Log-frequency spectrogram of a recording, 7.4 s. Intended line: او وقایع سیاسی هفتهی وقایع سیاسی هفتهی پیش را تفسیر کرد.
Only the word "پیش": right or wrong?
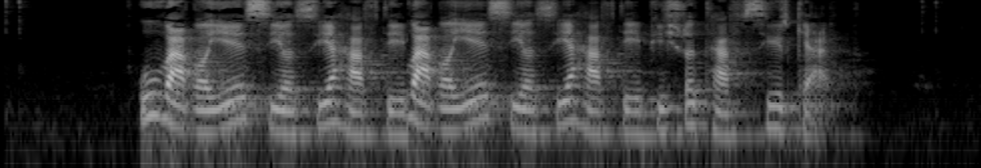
right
